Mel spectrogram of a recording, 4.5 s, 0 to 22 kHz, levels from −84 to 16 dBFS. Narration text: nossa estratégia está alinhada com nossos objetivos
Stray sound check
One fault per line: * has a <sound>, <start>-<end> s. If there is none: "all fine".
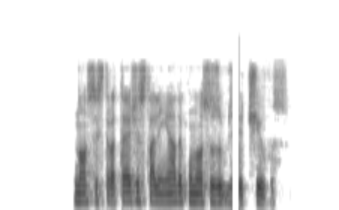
* has a dropout, 3.1-3.2 s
